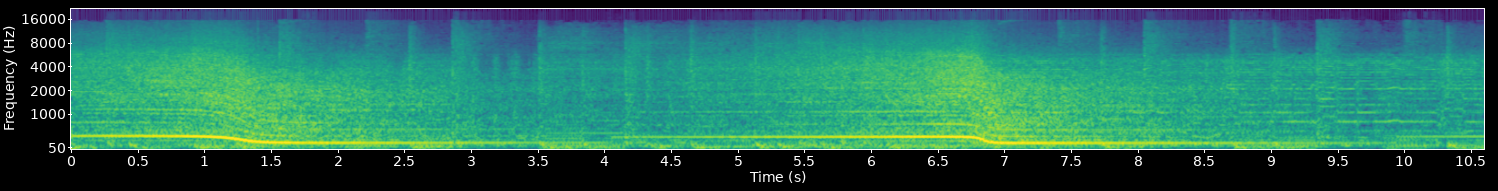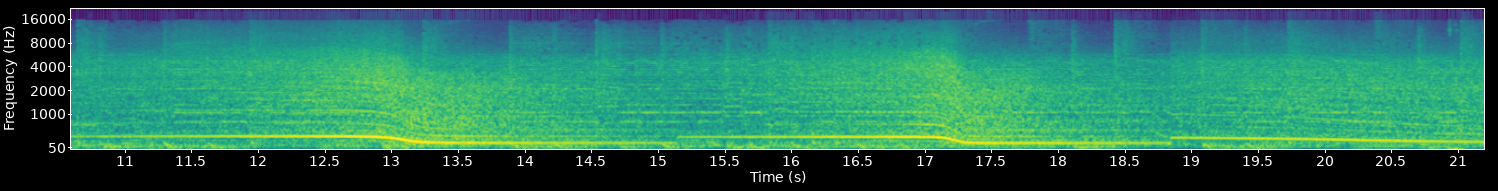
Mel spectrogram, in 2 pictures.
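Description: An IndyCar race car in a racing video game lapping Las Vegas Motor Speedway, a steady high engine drone with repeated upshifts and pitch drops, swelling and easing on each pass, with no talk.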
